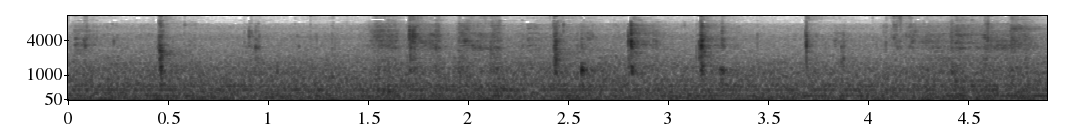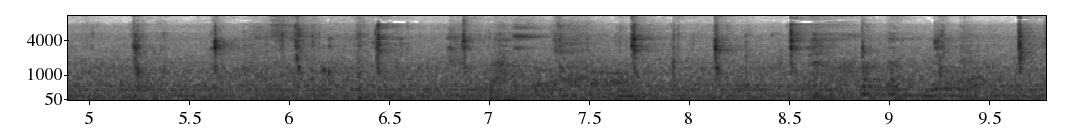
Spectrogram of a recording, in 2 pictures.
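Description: Close-up eating sounds: chewing battered fried sweet-and-sour pork (tangsuyuk), with irregular sharp clicks and smacks over a steady low hum.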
